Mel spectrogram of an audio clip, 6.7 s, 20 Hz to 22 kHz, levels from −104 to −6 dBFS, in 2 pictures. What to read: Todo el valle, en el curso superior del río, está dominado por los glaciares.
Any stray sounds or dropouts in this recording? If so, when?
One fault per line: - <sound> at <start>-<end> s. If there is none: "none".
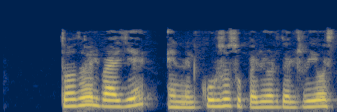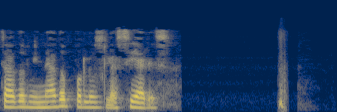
- whoosh at 6.2-6.3 s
